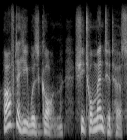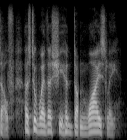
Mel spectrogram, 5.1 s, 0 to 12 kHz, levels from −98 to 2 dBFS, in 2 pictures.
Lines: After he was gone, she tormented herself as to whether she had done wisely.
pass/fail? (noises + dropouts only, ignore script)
fail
